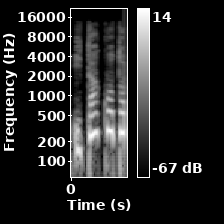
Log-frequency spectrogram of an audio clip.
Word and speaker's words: 潮来: 漢字で潮干狩りの潮に来ると書いていたこと読みます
